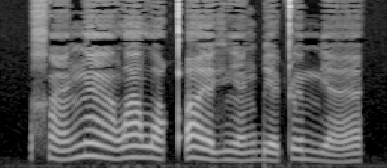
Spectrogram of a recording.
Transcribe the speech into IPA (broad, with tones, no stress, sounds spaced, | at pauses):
χ æ̃˧˩˧ ŋ ɛ̃ː˥˩ lˠ æ˦ lˠ y˧˩˧ qʼ ɛː˥˩ vʲ æ̃˧˩˧ ɡ͡b e˧˩˧ ʈ ø˦ mʲ æ˧˩˧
